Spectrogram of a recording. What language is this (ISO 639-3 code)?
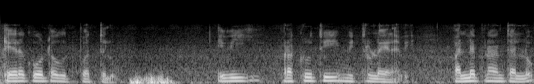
tel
